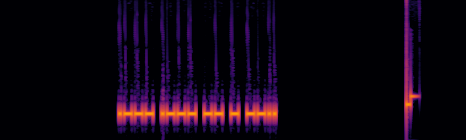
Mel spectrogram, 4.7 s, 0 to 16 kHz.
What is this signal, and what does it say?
Morse code, heard as a keyed tone, about 44 wpm, 700 Hz. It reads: JJMTZ
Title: Code Groups - 5 Letters - 45wpm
